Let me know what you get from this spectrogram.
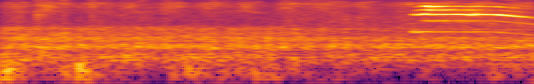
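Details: Pet kitten frightened by Tiger's actions gives one high, drawn-out meow that slides gently downward near the end, after a stretch of low background rumble with no calling.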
